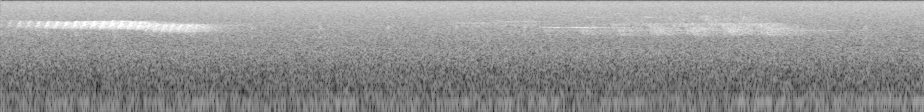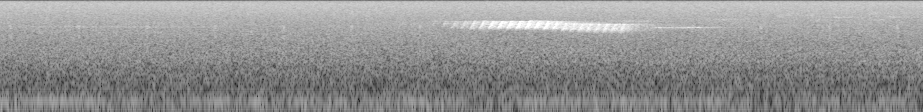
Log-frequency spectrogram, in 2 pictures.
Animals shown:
Blackburnian Warbler (Setophaga fusca), Black-throated Green Warbler (Setophaga virens), Pine Warbler (Setophaga pinus), Ovenbird (Seiurus aurocapilla), Dark-eyed Junco (Junco hyemalis)

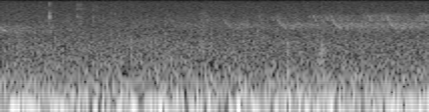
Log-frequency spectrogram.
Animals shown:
Red-eyed Vireo (Vireo olivaceus), Ovenbird (Seiurus aurocapilla)

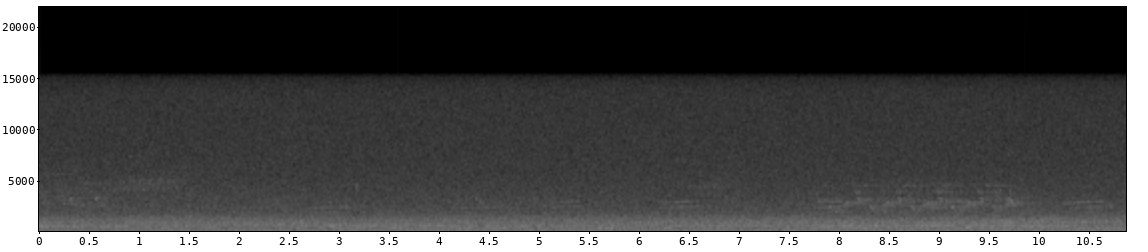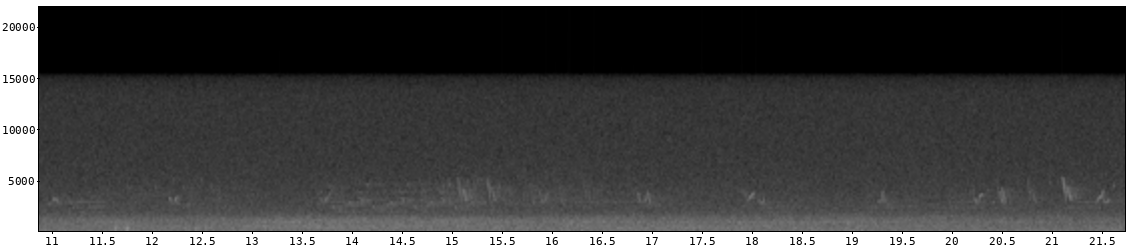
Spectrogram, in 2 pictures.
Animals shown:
Red-breasted Nuthatch (Sitta canadensis), Carolina Wren (Thryothorus ludovicianus), Black-throated Blue Warbler (Setophaga caerulescens), Red-eyed Vireo (Vireo olivaceus)

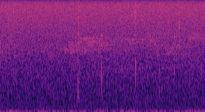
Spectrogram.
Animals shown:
Red-eyed Vireo (Vireo olivaceus)

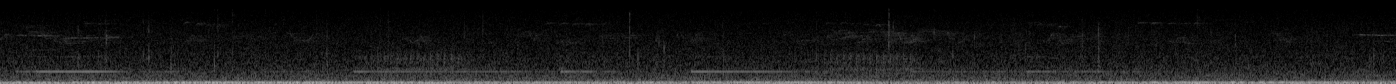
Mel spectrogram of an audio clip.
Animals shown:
Black-capped Chickadee (Poecile atricapillus), Downy Woodpecker (Dryobates pubescens), Red-eyed Vireo (Vireo olivaceus), Common Yellowthroat (Geothlypis trichas)

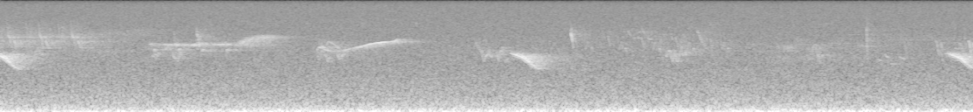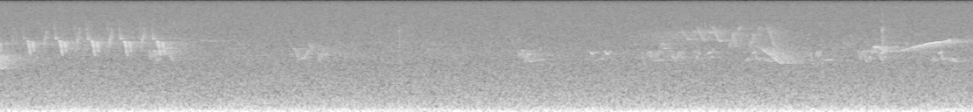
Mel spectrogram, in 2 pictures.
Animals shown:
American Robin (Turdus migratorius), Red-eyed Vireo (Vireo olivaceus), Chestnut-sided Warbler (Setophaga pensylvanica), Eastern Wood-Pewee (Contopus virens), Black-throated Blue Warbler (Setophaga caerulescens), Ovenbird (Seiurus aurocapilla), Veery (Catharus fuscescens)

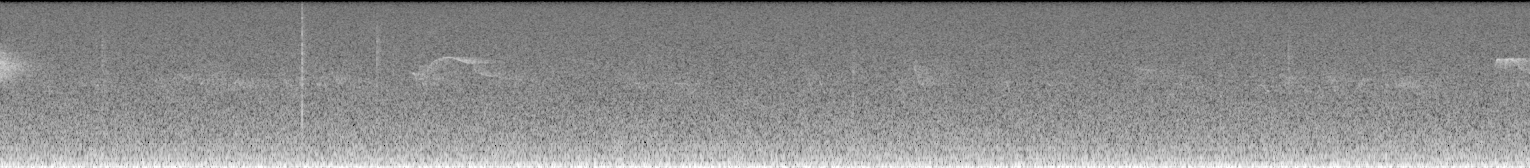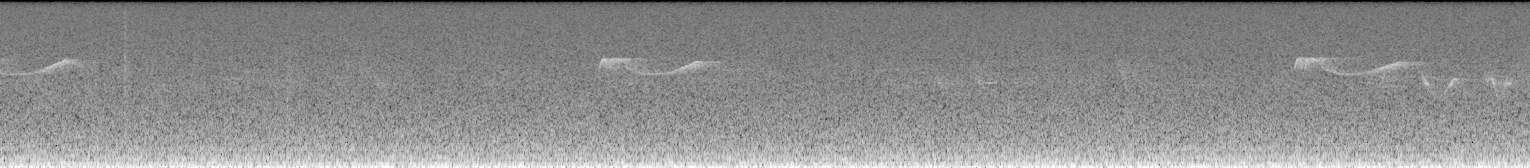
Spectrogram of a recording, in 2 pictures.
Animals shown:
Eastern Wood-Pewee (Contopus virens), Scarlet Tanager (Piranga olivacea), Red-eyed Vireo (Vireo olivaceus)

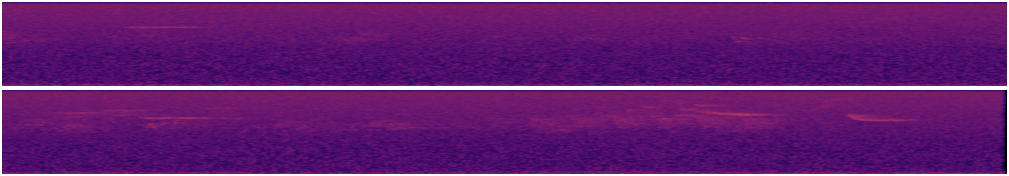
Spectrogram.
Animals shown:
Black-throated Green Warbler (Setophaga virens), Ovenbird (Seiurus aurocapilla), Red-winged Blackbird (Agelaius phoeniceus)

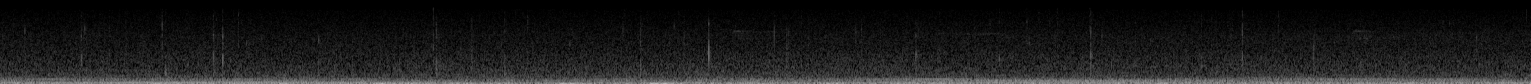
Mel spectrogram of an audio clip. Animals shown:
Black-throated Green Warbler (Setophaga virens), Hairy Woodpecker (Dryobates villosus)

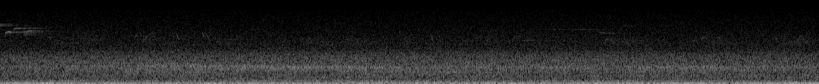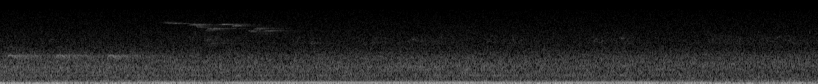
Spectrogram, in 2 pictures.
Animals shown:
American Crow (Corvus brachyrhynchos), Brown Creeper (Certhia americana), Red-eyed Vireo (Vireo olivaceus)

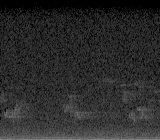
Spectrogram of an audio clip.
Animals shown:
Brown Creeper (Certhia americana), Red-eyed Vireo (Vireo olivaceus)

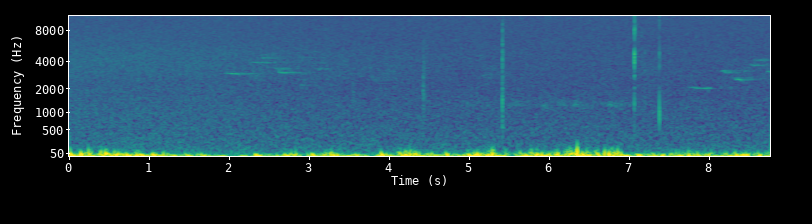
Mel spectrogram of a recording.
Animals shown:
Hermit Thrush (Catharus guttatus), American Crow (Corvus brachyrhynchos)

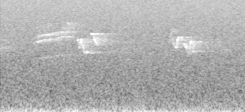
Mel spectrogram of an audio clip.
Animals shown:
Hermit Thrush (Catharus guttatus), Red-eyed Vireo (Vireo olivaceus)

